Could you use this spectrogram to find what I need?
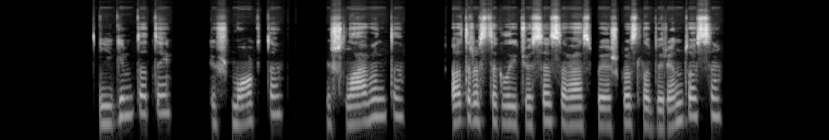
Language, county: Lithuanian, Vilnius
